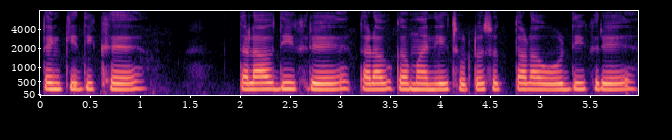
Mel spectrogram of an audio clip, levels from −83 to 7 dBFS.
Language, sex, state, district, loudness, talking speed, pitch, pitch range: Rajasthani, female, Rajasthan, Nagaur, -14 LUFS, 160 wpm, 220 Hz, 215-230 Hz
